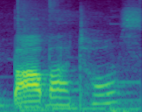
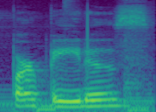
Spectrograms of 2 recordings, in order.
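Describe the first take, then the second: First: The name is said the German way. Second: The name is said the English way. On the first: "If you pronounce it in the German way" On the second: "is how they pronounce it"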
